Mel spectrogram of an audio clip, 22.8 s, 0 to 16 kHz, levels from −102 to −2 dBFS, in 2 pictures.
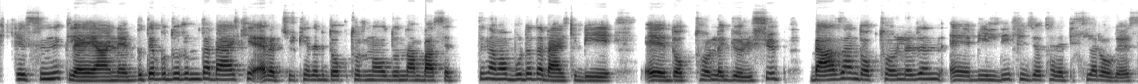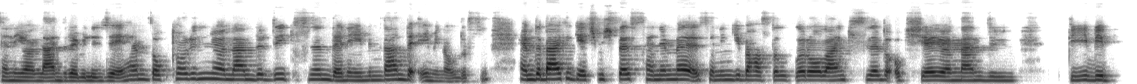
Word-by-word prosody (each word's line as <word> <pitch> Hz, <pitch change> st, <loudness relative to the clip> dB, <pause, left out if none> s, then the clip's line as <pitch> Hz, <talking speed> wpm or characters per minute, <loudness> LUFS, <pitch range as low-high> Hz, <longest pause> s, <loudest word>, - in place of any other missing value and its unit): Kesinlikle. 220 Hz, 0 st, +2 dB
Yani, 165 Hz, +1 st, +6 dB
bir 210 Hz, 0 st, -2 dB
de 235 Hz, -1 st, +5 dB
bu 230 Hz, -2 st, -1 dB
durumda 240 Hz, 0 st, +1 dB
belki 210 Hz, +2 st, +4 dB
evet, 180 Hz, -1 st, +5 dB
Türkiye'de 195 Hz, 0 st, -3 dB
bir 195 Hz, -, -7 dB
doktorun 190 Hz, +1 st, -2 dB
olduğundan 185 Hz, -1 st, 0 dB
bahsettin 175 Hz, +7 st, +1 dB
ama 225 Hz, -2 st, +4 dB
burada 230 Hz, +1 st, 0 dB
da 220 Hz, -2 st, +4 dB
belki 165 Hz, 0 st, +4 dB
bir, 165 Hz, -2 st, 0 dB, 0.3 s
eee, 170 Hz, -1 st, +6 dB
doktorla 180 Hz, +2 st, +1 dB
görüşüp, 180 Hz, +6 st, -2 dB, 0.3 s
bazen 210 Hz, +6 st, +6 dB
doktorların, 210 Hz, +2 st, -1 dB
eee, 185 Hz, -1 st, -1 dB
bildiği 195 Hz, +2 st, -5 dB
fizyoterapistler 195 Hz, -2 st, -5 dB
oluyor 155 Hz, -4 st, -1 dB
seni 165 Hz, +1 st, -7 dB
yönlendirebileceği. 155 Hz, -1 st, -2 dB
Hem 205 Hz, 0 st, -6 dB
doktorun 230 Hz, +4 st, -5 dB
yönlendirdiği 215 Hz, -1 st, -3 dB
kişinin 215 Hz, -2 st, -8 dB
deneyiminden 180 Hz, +5 st, -3 dB
de -, -, +2 dB
emin 150 Hz, -3 st, -9 dB
olursun 135 Hz, -, -12 dB, 0.3 s
hem 205 Hz, -1 st, -1 dB
de 225 Hz, -, 0 dB
belki 225 Hz, +1 st, +4 dB
geçmişte 215 Hz, +2 st, -2 dB
senin 210 Hz, -1 st, -6 dB
ve 210 Hz, -1 st, +3 dB
senin 195 Hz, 0 st, -7 dB
gibi 195 Hz, 0 st, -3 dB
hastalıkları 185 Hz, 0 st, -4 dB
olan 185 Hz, +1 st, -1 dB
kişileri 195 Hz, +1 st, -6 dB
de 185 Hz, -, -4 dB
o -, -, -8 dB
kişiye 175 Hz, +2 st, -1 dB
yönlendirdiği 170 Hz, +1 st, -6 dB
bir 185 Hz, -1 st, -3 dB
190 Hz, 140 wpm, -20 LUFS, 170-210 Hz, 0.3 s, Yani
